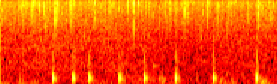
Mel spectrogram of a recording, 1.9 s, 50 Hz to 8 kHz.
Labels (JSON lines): {"label": "biophony, pulse", "recorder": "SoundTrap 500"}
